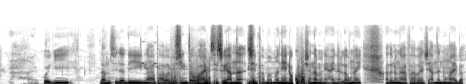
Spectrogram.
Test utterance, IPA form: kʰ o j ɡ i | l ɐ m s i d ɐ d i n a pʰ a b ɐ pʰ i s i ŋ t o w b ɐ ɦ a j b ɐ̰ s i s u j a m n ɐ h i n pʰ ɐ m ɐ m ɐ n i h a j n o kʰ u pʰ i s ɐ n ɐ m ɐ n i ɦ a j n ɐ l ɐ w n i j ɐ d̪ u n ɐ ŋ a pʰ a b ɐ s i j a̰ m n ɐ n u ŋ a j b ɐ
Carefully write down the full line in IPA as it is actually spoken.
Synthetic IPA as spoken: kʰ o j ɡ i | l ɐ m s i d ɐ d i ŋ a pʰ a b ɐ pʰ i s i ŋ t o w b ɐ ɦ a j b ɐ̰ s i s u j a m n ɐ s i n pʰ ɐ m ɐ m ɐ n i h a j n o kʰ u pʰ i s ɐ n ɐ m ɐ n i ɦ a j n ɐ l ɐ w n a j ɐ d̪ u n ɐ ŋ a pʰ a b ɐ s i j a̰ m n ɐ n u ŋ a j b ɐ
